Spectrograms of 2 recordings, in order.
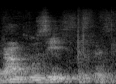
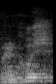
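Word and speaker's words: Brâncuși: la naissance de Constantin brancouszi c'est ASI qu'on n prononce en français brancouche com vous voulez considéré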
